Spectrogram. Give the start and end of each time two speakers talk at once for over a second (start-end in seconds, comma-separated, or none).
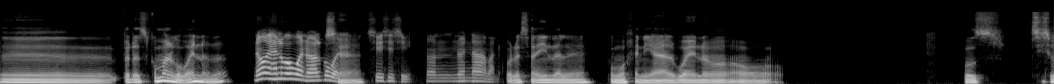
none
